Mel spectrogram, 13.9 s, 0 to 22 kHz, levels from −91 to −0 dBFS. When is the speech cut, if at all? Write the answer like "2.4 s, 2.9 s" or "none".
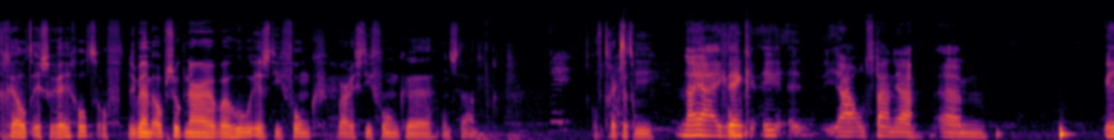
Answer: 1.9 s, 3.4 s, 7.2 s, 7.9 s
